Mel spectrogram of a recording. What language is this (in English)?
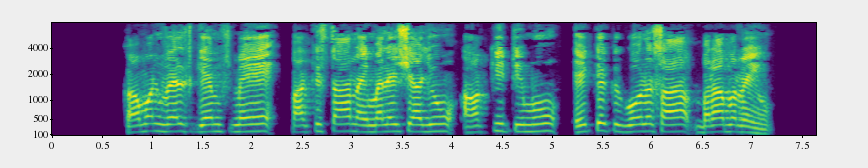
Sindhi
